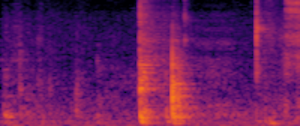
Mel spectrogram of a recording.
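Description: A few light taps and clicks of craft things being handled and set down on a tabletop: two close together about a second in, and another near the end.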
